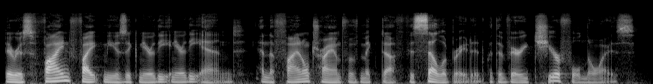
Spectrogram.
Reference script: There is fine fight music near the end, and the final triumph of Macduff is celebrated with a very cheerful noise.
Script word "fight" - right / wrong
right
